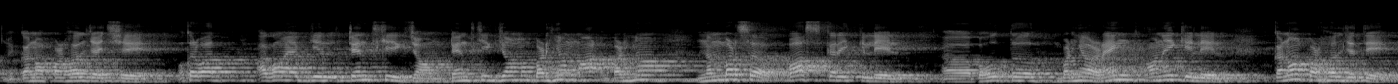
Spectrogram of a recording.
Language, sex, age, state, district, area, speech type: Maithili, male, 18-30, Bihar, Saharsa, rural, spontaneous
